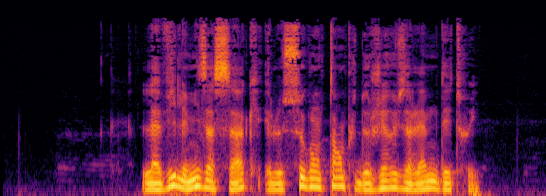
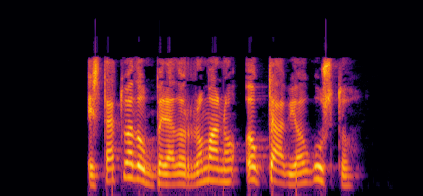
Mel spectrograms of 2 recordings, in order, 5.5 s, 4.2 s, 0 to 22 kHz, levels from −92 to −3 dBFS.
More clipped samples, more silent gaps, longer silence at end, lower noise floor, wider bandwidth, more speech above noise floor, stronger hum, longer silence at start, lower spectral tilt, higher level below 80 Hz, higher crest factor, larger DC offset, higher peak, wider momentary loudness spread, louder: neither; neither; about the same, 0.65 s vs 0.7 s; second, -62 dBFS vs under -90 dBFS; first, 16 kHz vs 7.8 kHz; second, 47 dB vs over 74 dB; neither; first, 1.4 s vs 0.9 s; first, -5 dB/octave vs -1 dB/octave; first, -40 dBFS vs -64 dBFS; about the same, 16 dB vs 18 dB; neither; about the same, -2 dBFS vs 0 dBFS; first, 9 LU vs 5 LU; about the same, -16 LUFS vs -15 LUFS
